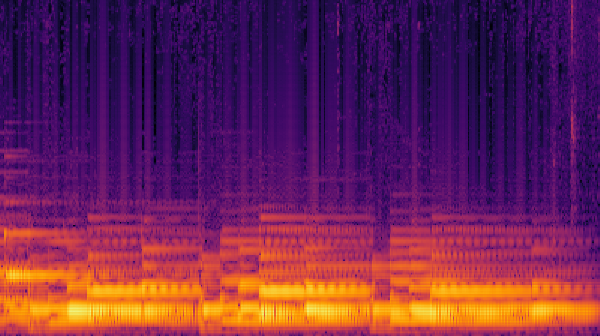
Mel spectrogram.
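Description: Grand piano played slowly: a repeating progression of held chords in the low-middle range, a new chord about every second, fading a little near the end. These are the first bars of a new piece being tried out.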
